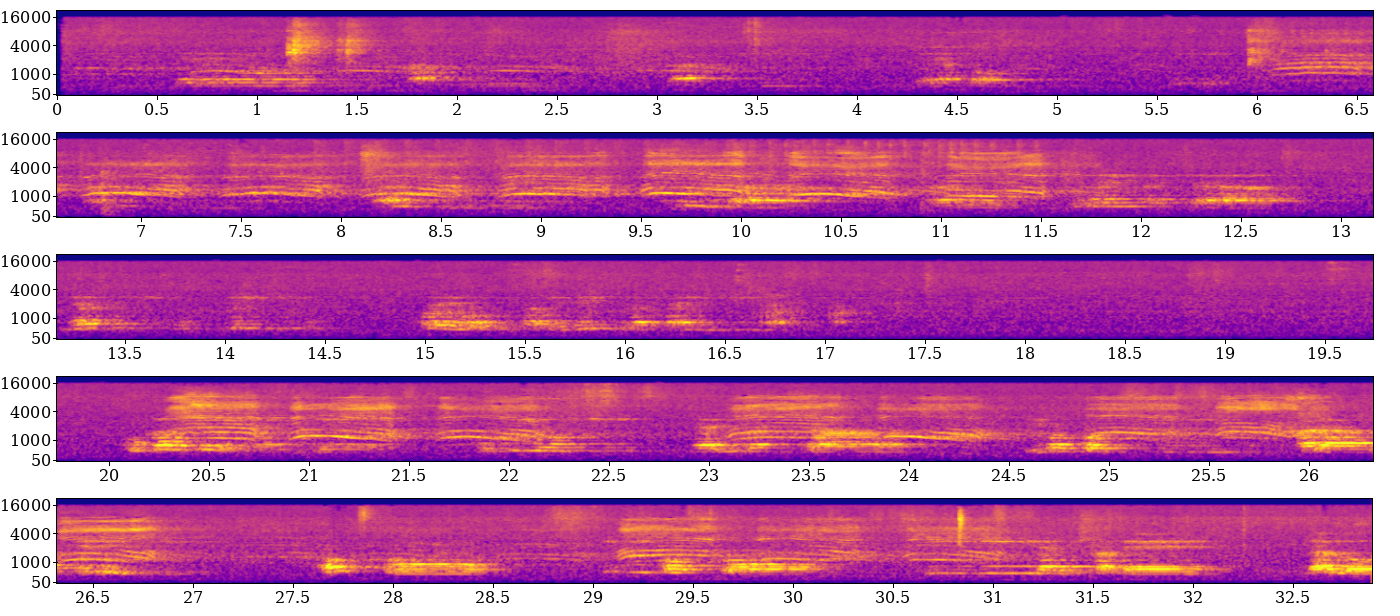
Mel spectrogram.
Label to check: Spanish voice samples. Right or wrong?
Wrong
